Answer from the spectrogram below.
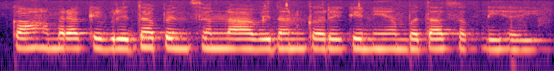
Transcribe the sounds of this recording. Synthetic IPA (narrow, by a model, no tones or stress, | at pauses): kaɦɐmɾakeʋɾɪd̪ʱːapẽːnsənlaːʋed̪ənkəɾekenɪjəmbət̪asəkliɦɛi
